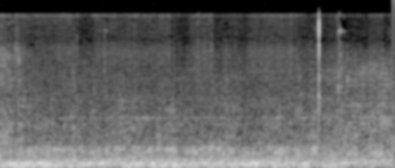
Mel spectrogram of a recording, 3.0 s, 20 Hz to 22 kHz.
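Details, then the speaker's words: 2010 Chevy Impala while driving and slowing down: loud, low droning hum in cabin from a bad front wheel hub bearing; tires and rotors already checked; hub bearing replaced. "bad it's making like a real loud humming sound and I've checked my tires and I've checked um my rotor everything else"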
